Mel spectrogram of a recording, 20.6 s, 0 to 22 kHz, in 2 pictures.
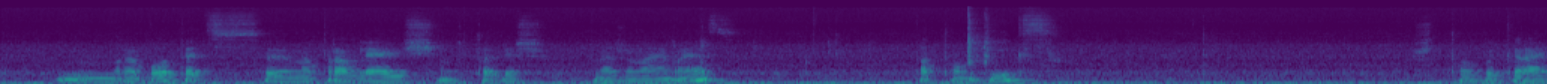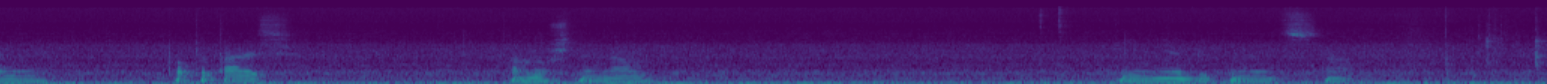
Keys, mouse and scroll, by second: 4.5 s, 6.5 x, 17.2 click, 18.0 s, 20.4 y.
